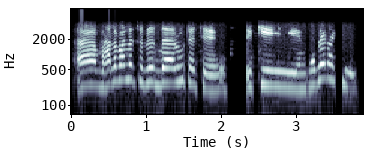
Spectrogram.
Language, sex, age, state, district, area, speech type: Bengali, female, 30-45, West Bengal, Darjeeling, urban, conversation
